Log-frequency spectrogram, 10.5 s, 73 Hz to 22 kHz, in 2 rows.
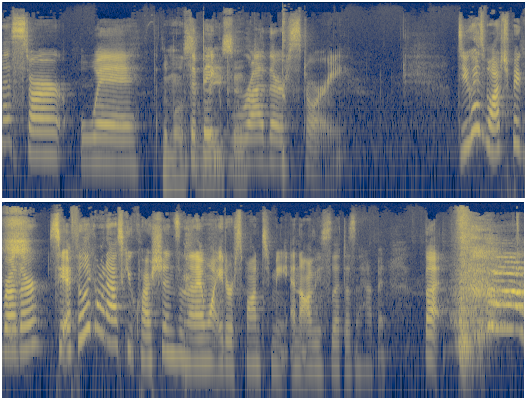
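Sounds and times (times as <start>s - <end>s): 
speech: 0.2s - 3.5s, 4.6s - 10.2s
sneeze: 9.7s - 10.4s.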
